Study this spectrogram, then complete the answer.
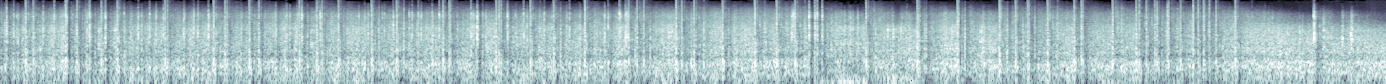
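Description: Firework shells burst overhead with sharp bangs.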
